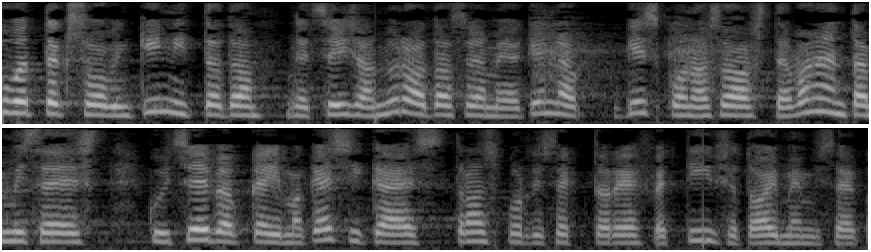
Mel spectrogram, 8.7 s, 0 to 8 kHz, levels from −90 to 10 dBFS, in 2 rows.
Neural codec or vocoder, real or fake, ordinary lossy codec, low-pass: none; real; none; none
